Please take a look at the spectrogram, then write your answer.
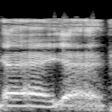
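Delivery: high little cheer at normal volume; mock cheering. Buskers answer the listeners in the window, high mock cheer. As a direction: imitate a pleased performer's high yay.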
